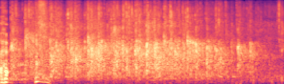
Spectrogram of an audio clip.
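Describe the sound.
A crowd applauds steadily for a few seconds, a dense wash of many hands clapping at moderate volume that tapers slightly toward the end, with a brief voice at the start.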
